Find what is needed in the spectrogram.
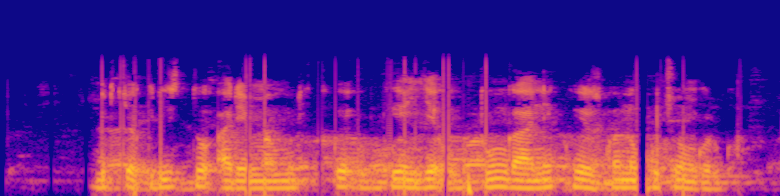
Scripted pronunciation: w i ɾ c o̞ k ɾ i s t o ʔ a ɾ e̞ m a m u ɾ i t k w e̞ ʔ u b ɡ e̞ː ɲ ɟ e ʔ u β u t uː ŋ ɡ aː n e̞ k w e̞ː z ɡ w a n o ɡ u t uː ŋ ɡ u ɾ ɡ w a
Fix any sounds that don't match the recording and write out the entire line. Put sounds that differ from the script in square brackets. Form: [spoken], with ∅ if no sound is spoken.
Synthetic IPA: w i ɾ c o̞ k ɾ i s t o ʔ a ɾ e̞ m a m u ɾ i t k w e̞ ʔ u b ɡ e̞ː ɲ ɟ e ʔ u β u t uː ŋ ɡ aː n e̞ k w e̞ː z ɡ w a n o ɡ u [t͡ʃ] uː ŋ ɡ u ɾ ɡ w a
